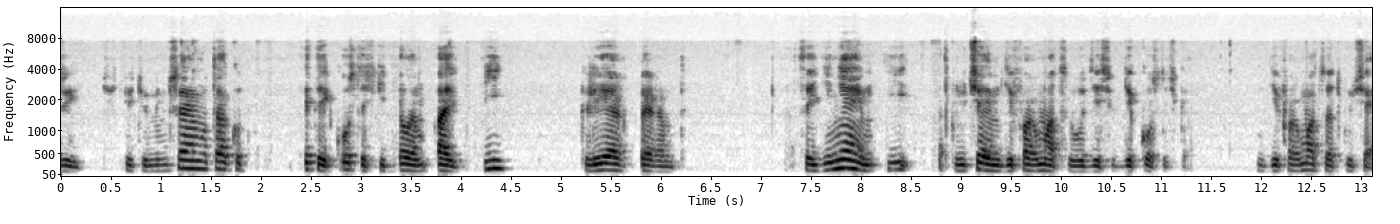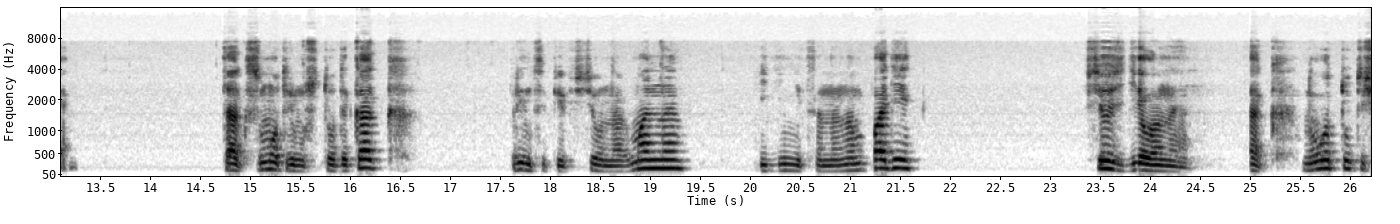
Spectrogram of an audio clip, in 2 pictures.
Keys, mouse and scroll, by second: 1.9 click, 3.9 alt+p, 7.3-8.6 scroll down 2, 8.6 click, 11.6 click, 13.3-13.9 scroll down 1, 13.9 middle click, 16.1-16.8 scroll down 3, 16.8 shift+middle click, 17.5 middle click, 20.1 KP_1, 23.0 scroll up 1, 25.3 middle click.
